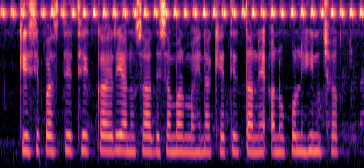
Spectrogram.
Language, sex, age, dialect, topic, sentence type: Magahi, female, 60-100, Northeastern/Surjapuri, agriculture, statement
